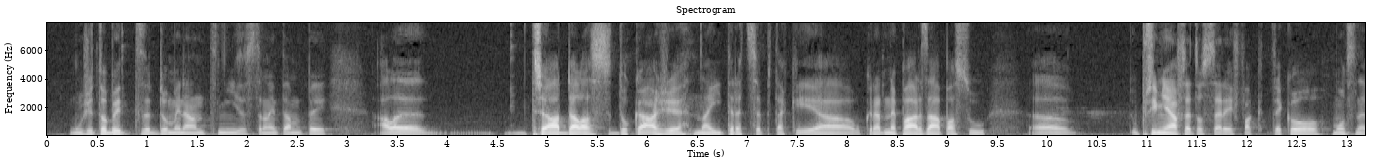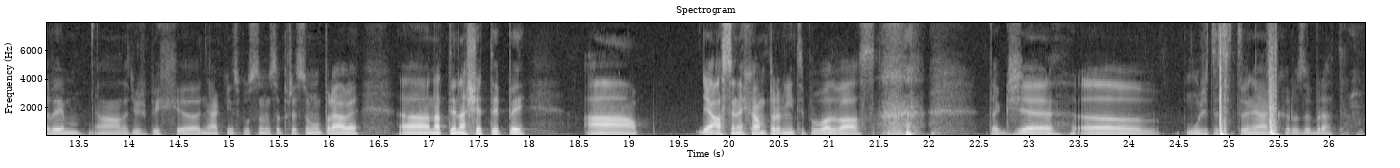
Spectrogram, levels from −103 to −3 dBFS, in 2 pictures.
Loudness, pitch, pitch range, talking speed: -21 LUFS, 115 Hz, 105-120 Hz, 125 wpm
